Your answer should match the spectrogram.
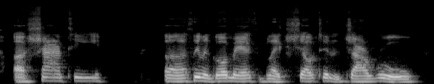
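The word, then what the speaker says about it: Ashanti: Doors Down One Direction a Shanti not Shanti is absolutely a Shanti Cena Gomez Blake Shelton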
